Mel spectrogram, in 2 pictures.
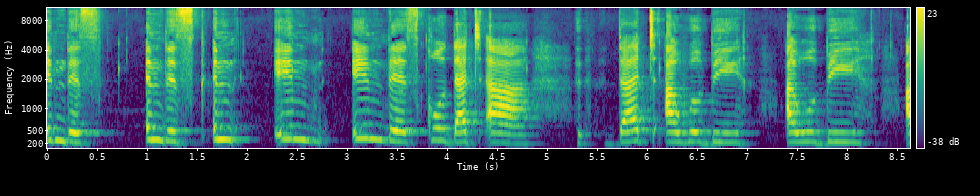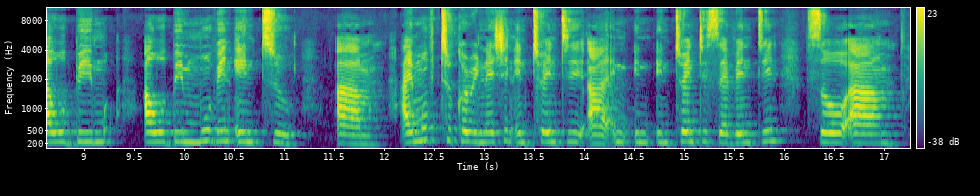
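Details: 19-year-old female grade 12 student with stuttering, which is audible during the interview: stuttering.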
